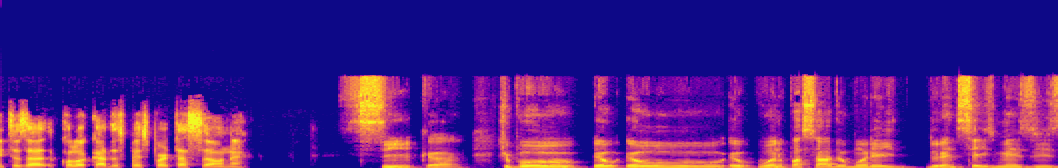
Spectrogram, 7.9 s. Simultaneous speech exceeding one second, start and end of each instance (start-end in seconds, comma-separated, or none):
none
